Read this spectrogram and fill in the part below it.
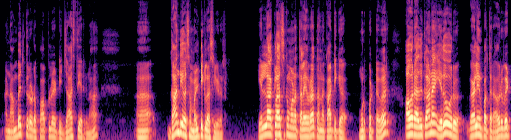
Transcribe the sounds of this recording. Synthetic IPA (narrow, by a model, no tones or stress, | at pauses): ɐnd̪ɐɐmbet̪̚kɐɾoːɽɐpaːpɯlɐːɾɪʈːid͡ʒaːst̪ijaɪɾɯkːɯnːaː | ɡaːnd̪ɪjɐʋɐsɐ̃mɐlʈiklaːslḭːɽɐɾ | ɛlːaːkɪlaːsɯkːɯmaːnɐt̪ɐlɐɪʋɐɾaːt̪ɐnːɐkaːʈːɪk̬ʲːɐ | mʊrpːɐʈːɐʋɐɾ | ɐʋɐɾɐðɯkːaːnɐɛðoːɔɾɯʋeːɭɐjɐ̃mpaːɾt̪ːaːɾɐʋɐɾʋɛʈː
